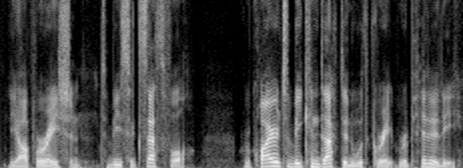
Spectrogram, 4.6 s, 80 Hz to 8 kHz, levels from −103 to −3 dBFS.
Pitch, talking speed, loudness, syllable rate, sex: 125 Hz, 155 wpm, -20 LUFS, 6.1 syllables/s, male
